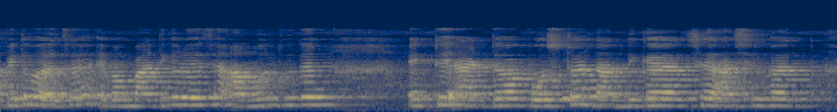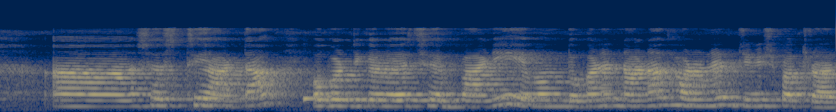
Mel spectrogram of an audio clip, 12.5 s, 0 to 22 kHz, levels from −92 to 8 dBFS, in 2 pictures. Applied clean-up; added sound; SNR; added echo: none; Cowbell; 15 dB; reverberation time 0.9 s.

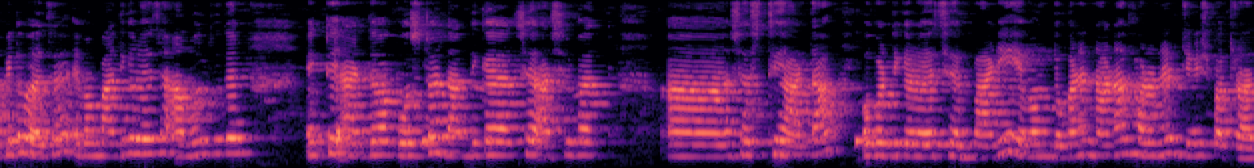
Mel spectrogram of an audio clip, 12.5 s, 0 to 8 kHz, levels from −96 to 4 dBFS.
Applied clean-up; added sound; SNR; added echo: classical method WPE with log-MMSE.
